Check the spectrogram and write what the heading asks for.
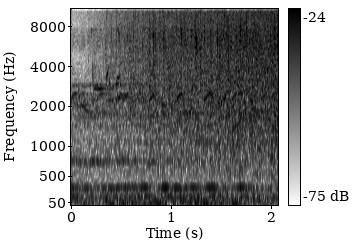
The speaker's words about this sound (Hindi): और जोरों से बारिश होने लगी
